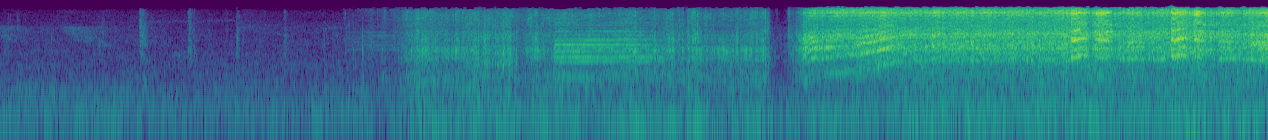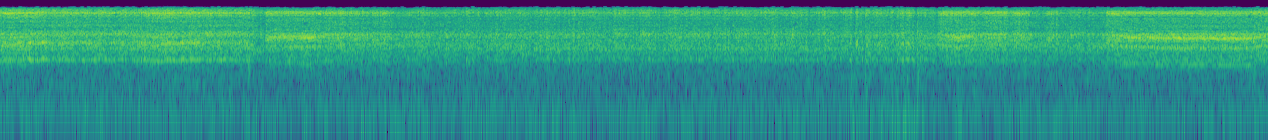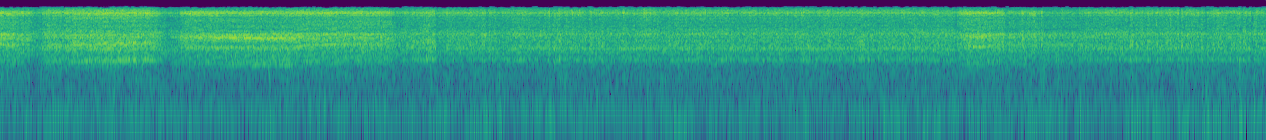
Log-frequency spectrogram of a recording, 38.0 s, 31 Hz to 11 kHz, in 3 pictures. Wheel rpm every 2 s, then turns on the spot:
0, 0, 10, 20, 180, 250, 230, 220, 230, 230, 230, 230, 210, 220, 230, 230, 230, 230, 230.
4-6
